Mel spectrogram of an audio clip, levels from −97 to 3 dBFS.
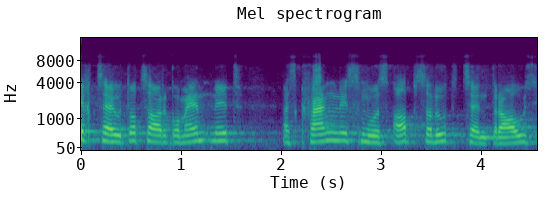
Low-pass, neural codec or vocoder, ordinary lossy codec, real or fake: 7.2 kHz; codec, 16 kHz, 8 kbps, FunCodec, trained on Chinese and English, 25 frames a second; Opus, 24 kbps; fake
